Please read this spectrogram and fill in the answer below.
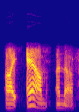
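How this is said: The stress falls on the word am.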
